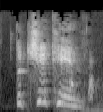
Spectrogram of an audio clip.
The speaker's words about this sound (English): The chicken. The jungle noises in the background. All during the day. So what are you telling me? There were large killer chickens. There were killer chickens in that jungle. Lurking robot chickens. In the undergrowth.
